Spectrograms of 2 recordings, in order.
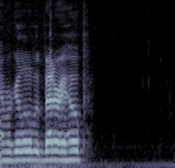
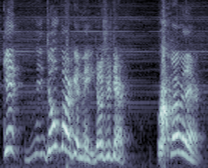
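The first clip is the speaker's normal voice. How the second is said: loud, higher stern commands; firm orders to a barking dog; telling Teddy to go greet friends; ordering the dog; 7 semitones higher, 10 dB louder, faster than usual. Real, not acted.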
